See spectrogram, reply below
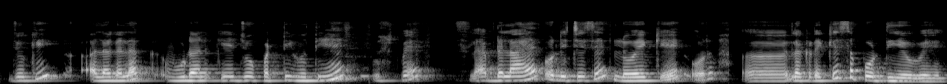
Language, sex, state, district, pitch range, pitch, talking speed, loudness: Hindi, male, Jharkhand, Jamtara, 175-195 Hz, 180 Hz, 160 wpm, -16 LUFS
